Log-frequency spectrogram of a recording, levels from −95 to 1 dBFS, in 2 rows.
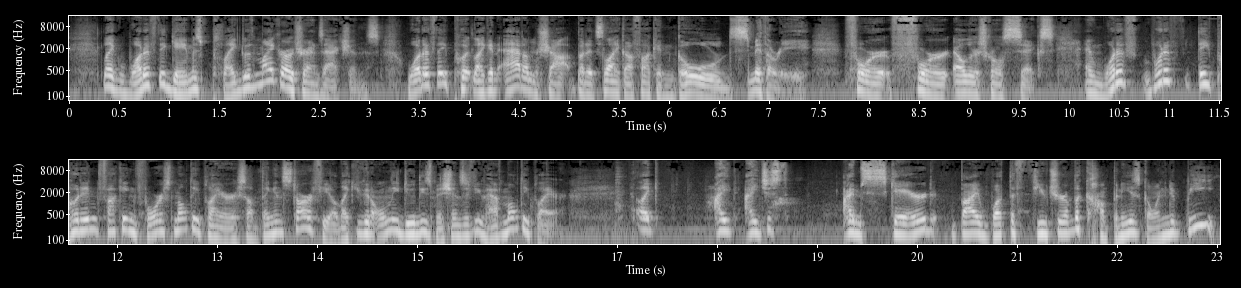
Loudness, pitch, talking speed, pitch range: -20 LUFS, 145 Hz, 190 wpm, 125-180 Hz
